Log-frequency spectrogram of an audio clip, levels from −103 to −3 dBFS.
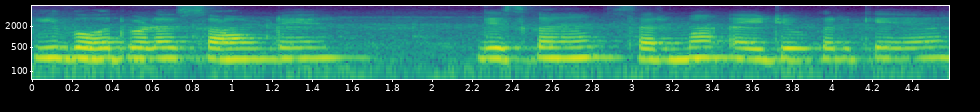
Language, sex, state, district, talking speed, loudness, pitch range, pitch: Hindi, female, Uttar Pradesh, Muzaffarnagar, 145 wpm, -17 LUFS, 230-245 Hz, 240 Hz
